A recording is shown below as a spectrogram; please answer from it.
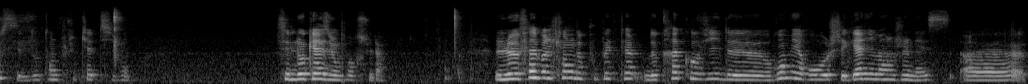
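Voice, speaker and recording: Chatty woman with faint hiss. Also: mid-range voice. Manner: chatty, hesitant, many fillers and restarts. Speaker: book vlogger. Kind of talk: casual book haul chat.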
